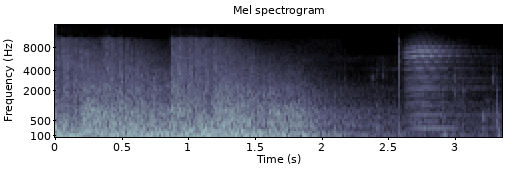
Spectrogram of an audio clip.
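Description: A loud explosion in the video game Half-Life: Opposing Force hits as a heavy, rumbling blast that fades over about two seconds, followed by a few faint metallic clanks and debris sounds.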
